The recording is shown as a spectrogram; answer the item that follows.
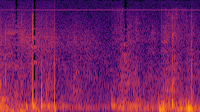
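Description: Scattered light knocks and clicks of objects being handled on a table, a few close together near the start and a few more in the second half.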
